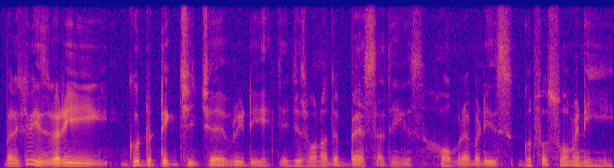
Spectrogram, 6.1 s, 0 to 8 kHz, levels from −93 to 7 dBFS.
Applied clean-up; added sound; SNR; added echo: none; none; none; none.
